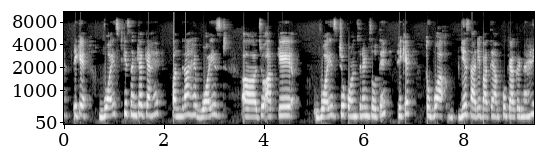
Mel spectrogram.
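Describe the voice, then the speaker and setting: A woman teaching an exam-prep lesson, patiently explaining and reading English questions out slowly. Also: high-pitched, lo-fi sound. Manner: explains patiently, repeats points, keeps checking with "ठीक है".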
